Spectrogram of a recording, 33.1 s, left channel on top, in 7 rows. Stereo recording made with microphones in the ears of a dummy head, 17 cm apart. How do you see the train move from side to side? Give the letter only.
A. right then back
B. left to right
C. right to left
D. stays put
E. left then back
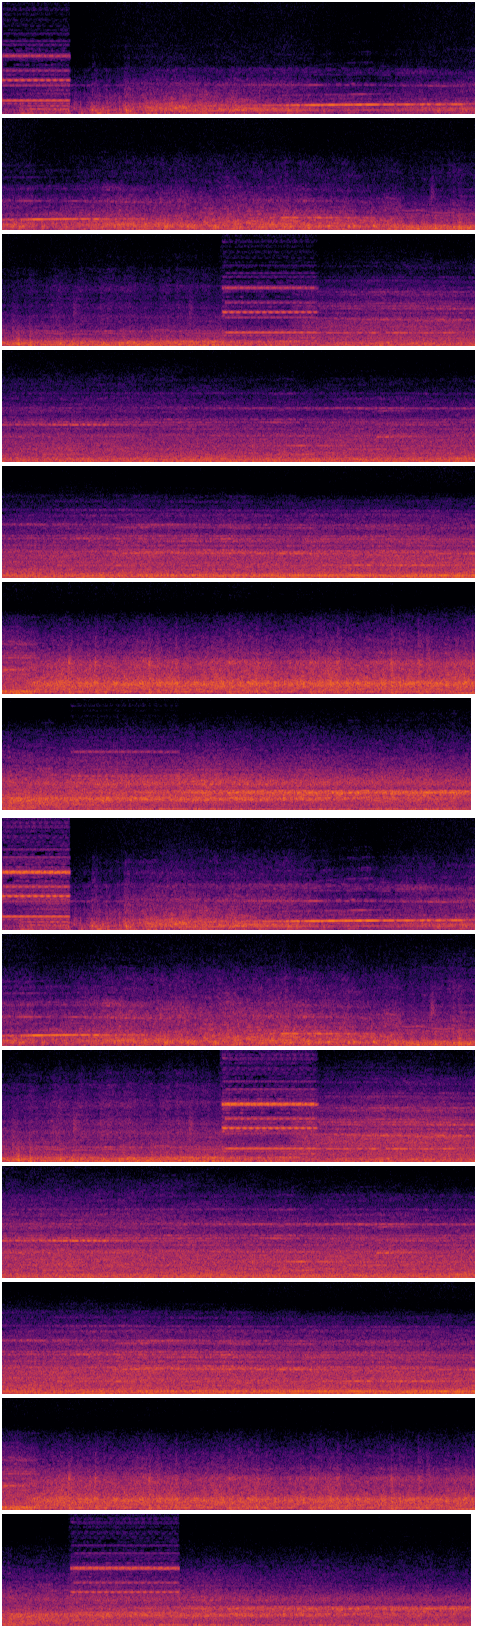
C.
